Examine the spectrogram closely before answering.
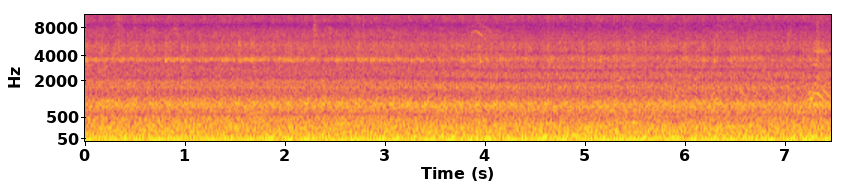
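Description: Heavy truck's diesel engine idling with a steady low rumble.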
